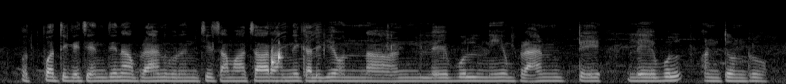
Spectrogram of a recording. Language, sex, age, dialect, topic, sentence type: Telugu, female, 18-24, Telangana, banking, statement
